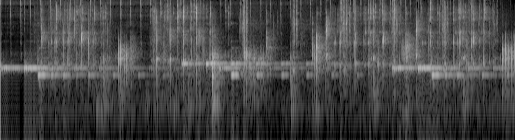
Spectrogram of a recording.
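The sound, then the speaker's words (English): Dice clatter across a backgammon board in a rapid, uneven run of hard clicks and taps lasting several seconds, with a faint steady tone humming underneath; a deciding roll where a four is needed to win. “So this is the roll. If I roll a four, I'm going to win.”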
